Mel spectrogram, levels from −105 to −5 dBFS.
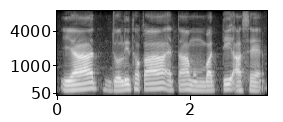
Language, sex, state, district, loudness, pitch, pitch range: Assamese, male, Assam, Kamrup Metropolitan, -18 LUFS, 135 Hz, 120-145 Hz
